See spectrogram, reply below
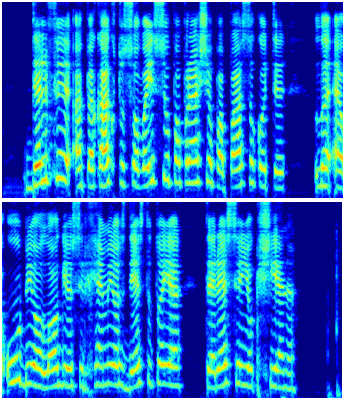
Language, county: Lithuanian, Vilnius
